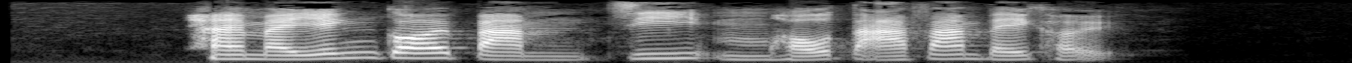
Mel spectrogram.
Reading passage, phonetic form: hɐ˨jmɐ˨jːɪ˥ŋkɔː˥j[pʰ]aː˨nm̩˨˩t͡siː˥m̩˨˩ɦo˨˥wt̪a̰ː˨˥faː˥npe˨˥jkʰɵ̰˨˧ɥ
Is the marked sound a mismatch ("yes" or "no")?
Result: yes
